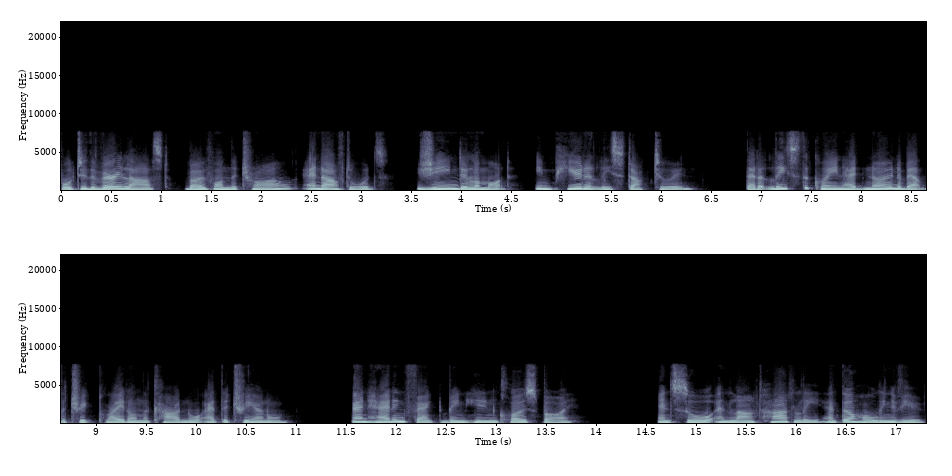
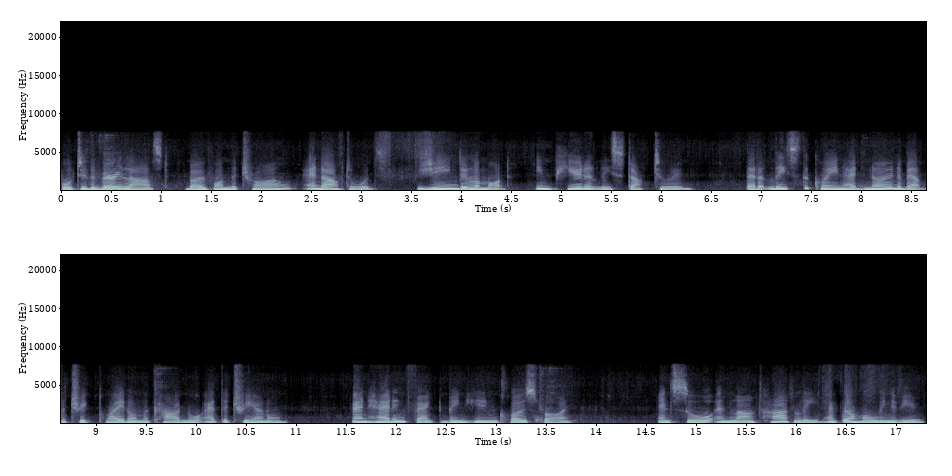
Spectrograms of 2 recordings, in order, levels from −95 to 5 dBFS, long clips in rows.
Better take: first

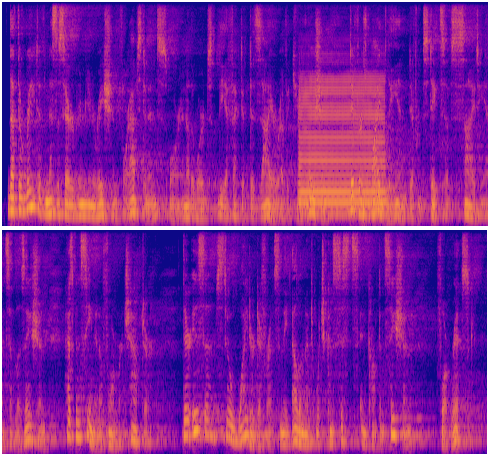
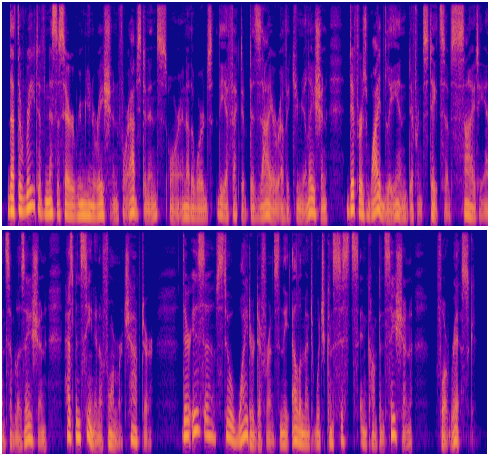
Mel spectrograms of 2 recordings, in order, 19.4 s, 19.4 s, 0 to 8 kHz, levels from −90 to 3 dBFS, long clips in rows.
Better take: second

